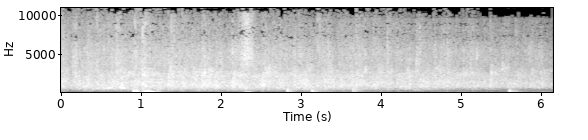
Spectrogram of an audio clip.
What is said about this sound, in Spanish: Muy bien, démosle un fuerte aplauso a ellos.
